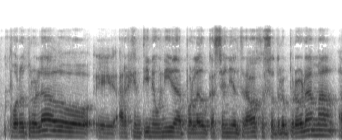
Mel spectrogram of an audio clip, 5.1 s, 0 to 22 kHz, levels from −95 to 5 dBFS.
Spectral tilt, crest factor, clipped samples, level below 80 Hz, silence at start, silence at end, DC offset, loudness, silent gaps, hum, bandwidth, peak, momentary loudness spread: -5.5 dB/octave; 12 dB; under 0.1%; -56 dBFS; 0.05 s; 0 s; under 0.1%; -13 LUFS; none; none; 9.8 kHz; 0 dBFS; 7 LU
